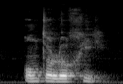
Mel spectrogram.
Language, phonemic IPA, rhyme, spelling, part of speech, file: Dutch, /ˌɔn.toː.loːˈɣi/, -i, ontologie, noun, Nl-ontologie.ogg
- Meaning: ontology (the metaphysical study of being)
